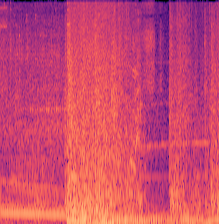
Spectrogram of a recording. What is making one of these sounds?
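A car crashes with a loud metallic crunch.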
